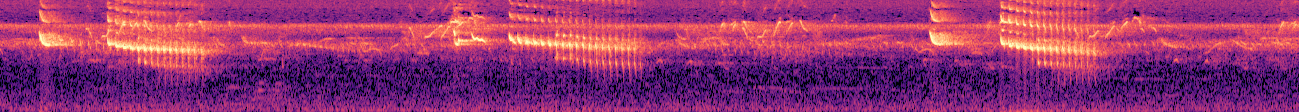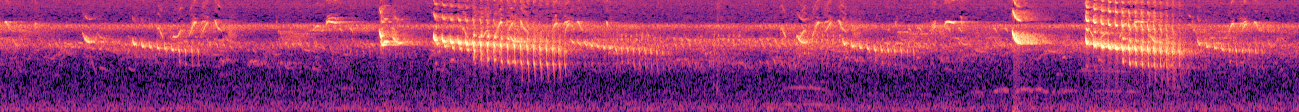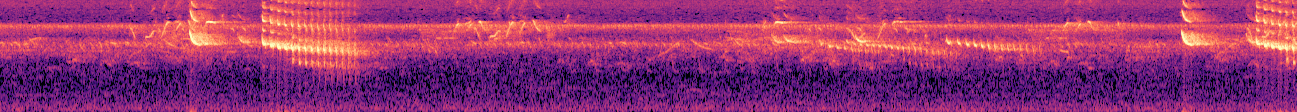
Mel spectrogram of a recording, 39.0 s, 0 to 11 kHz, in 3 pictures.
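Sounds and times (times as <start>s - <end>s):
bird song with downward chirps: 0.4s - 2.5s, 3.2s - 8.5s, 9.2s - 25.7s, 27.2s - 29.6s, 37.8s - 38.9s.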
